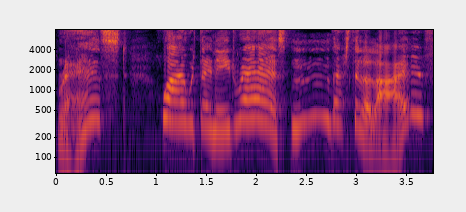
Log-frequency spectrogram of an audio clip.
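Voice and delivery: very high, curious, inquisitive fox-spirit voice. Voicing a kitsune sneaking up on resting travelers: inquisitive kitsune voice. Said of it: "it's the kitsune".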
